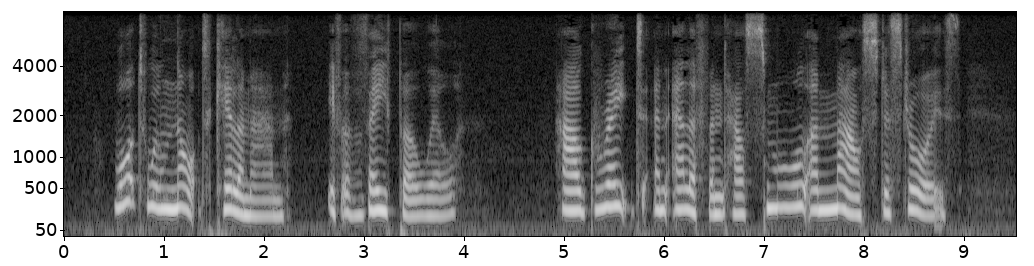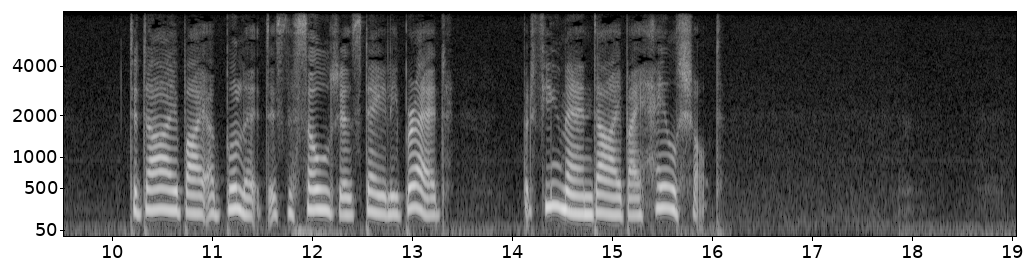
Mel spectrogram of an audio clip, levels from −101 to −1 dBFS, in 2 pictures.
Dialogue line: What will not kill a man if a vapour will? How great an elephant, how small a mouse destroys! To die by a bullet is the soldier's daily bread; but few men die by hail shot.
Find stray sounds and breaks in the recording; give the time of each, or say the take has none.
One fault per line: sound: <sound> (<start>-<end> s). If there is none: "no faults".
no faults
